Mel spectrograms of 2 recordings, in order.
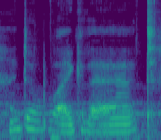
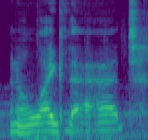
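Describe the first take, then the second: First: Near-silent, slow, frightened; scared whisper. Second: Hushed, slow and uneasy; scared murmur. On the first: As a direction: barely breathe the words out. Repeated, even quieter. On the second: Scared whisper in horror game. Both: Real, not acted.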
